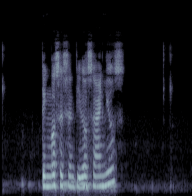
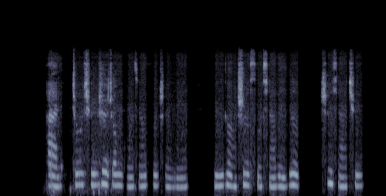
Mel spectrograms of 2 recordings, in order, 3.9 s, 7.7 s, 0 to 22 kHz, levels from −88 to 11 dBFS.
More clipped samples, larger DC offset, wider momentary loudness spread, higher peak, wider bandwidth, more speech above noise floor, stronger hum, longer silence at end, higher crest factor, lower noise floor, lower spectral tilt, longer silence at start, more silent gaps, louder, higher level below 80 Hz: neither; neither; second, 8 LU vs 12 LU; first, -2 dBFS vs -10 dBFS; first, 9.6 kHz vs 8.2 kHz; second, 39 dB vs over 60 dB; neither; about the same, 0.45 s vs 0.5 s; about the same, 20 dB vs 22 dB; second, -59 dBFS vs under -90 dBFS; about the same, -3.5 dB/octave vs -3 dB/octave; second, 0.45 s vs 0.9 s; neither; first, -21 LUFS vs -29 LUFS; about the same, -70 dBFS vs -68 dBFS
